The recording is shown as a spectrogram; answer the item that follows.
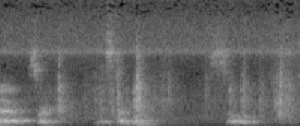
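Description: A man's voice speaking in three short phrases with pauses between, echoing in a lecture room.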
